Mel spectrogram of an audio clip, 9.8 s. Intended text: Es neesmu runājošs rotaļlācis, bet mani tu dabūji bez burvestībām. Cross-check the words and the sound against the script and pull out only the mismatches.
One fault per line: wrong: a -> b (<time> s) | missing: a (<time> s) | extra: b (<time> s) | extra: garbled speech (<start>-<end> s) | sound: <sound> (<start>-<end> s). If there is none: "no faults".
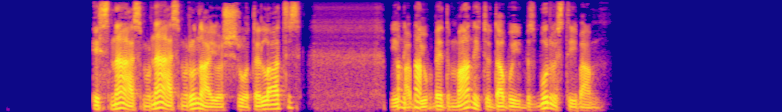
extra: neesmu (1.9 s)
extra: garbled speech (4.9-5.4 s)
